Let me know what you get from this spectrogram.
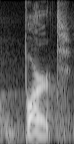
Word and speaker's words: Barth: One of the most famous theologians in the 20th century was named Karl Barth, B A R T H, pronounced Bart.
